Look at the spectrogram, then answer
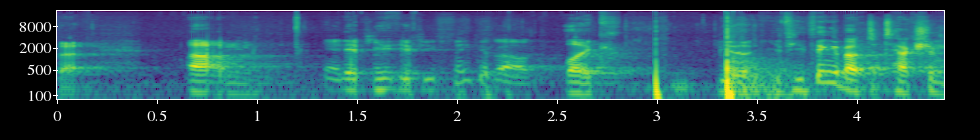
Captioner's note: mic thuds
